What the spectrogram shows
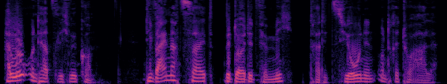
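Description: A man's voice: fairly low pitch, sing-song, normal speed, darkish tone, husky, no room sound, clean studio sound. A man hosting a podcast, giving a scripted, lightly playful introduction. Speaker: podcast host.

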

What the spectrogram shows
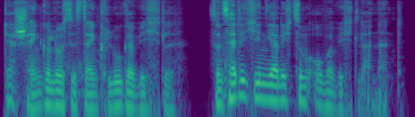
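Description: A man's voice: low voice, expressive, brisk, darkish tone, husky, no echo, studio quality. A man reading a weary kindly old Santa. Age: older. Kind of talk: storybook reading.

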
